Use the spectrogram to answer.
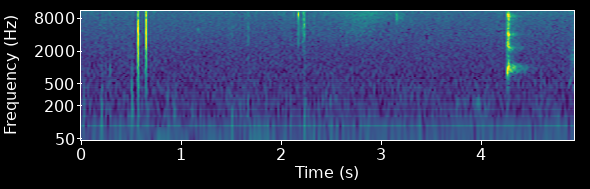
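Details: Someone hiccuping while mesmerised by a light: a few sharp, brief hiccup sounds in a quiet room, one louder near the end; hiccups.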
